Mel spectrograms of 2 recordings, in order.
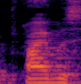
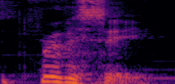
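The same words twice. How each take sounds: First: It is said with an American pronunciation. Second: It is said with a British pronunciation. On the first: The speaker calls it wrong. "it's not pri- uh, privacy" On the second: The speaker calls it right. "It's privacy"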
